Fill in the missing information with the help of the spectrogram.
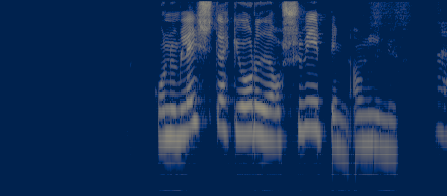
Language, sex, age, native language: Icelandic, male, 12, Icelandic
